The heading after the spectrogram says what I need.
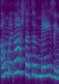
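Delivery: sweet gentle tone. Showing how to answer a customer's product choice: said really nicely. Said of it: "I say it really nicely".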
